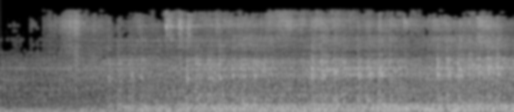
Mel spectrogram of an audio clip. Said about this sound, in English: we got a train coming, folks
